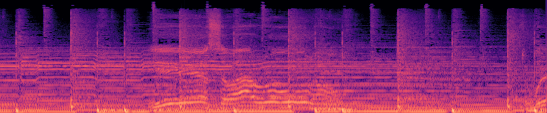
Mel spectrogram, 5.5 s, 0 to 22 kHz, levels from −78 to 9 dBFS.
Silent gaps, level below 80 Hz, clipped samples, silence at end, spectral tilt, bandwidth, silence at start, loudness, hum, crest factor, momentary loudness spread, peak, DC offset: none; -16 dBFS; under 0.1%; 0 s; -5 dB/octave; 19.5 kHz; 0 s; -12 LUFS; none; 12 dB; 5 LU; 0 dBFS; under 0.1%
